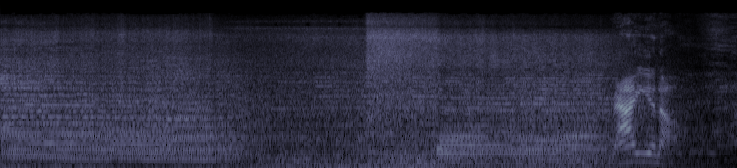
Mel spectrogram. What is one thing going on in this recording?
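A diesel locomotive rumbles past.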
